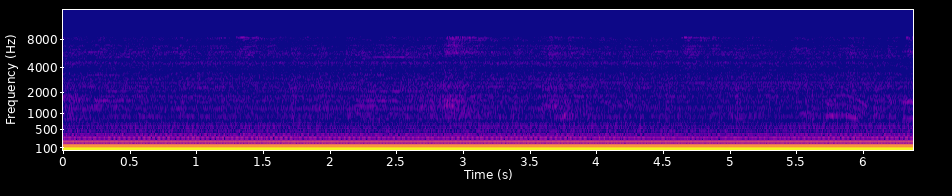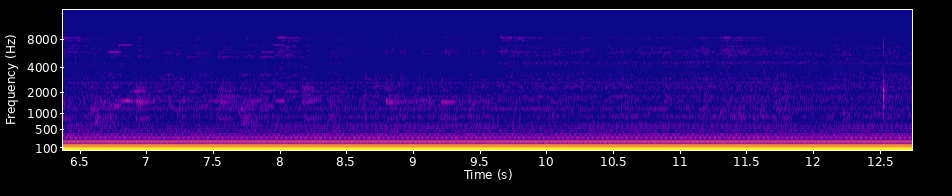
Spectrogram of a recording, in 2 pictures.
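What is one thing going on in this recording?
Game music and sound effects play faintly from a handheld console's small speaker.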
